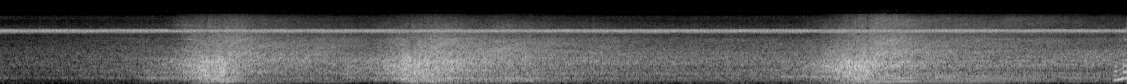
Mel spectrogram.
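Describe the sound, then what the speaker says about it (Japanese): Heavy car traffic on a road in Mie Prefecture, Japan, with three vehicles whooshing past at intervals over a steady high insect drone, fairly close and loud, no talk. "車の通りが激しい。"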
